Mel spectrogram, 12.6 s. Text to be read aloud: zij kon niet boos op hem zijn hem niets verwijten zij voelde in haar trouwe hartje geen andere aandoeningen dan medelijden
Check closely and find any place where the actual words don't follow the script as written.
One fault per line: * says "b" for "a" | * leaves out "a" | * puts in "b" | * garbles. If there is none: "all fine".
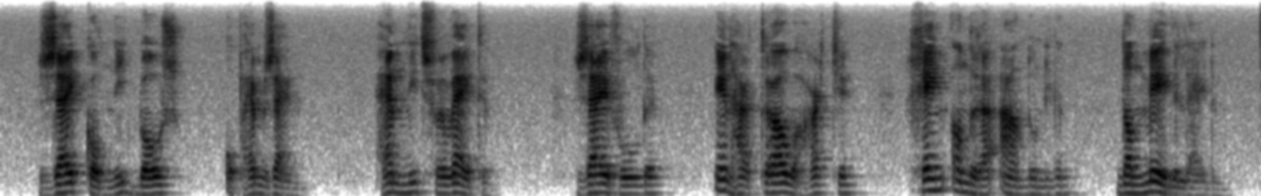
all fine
